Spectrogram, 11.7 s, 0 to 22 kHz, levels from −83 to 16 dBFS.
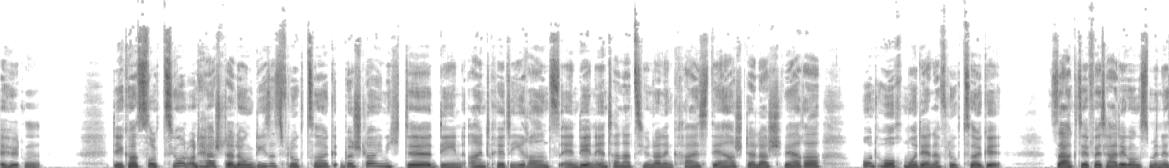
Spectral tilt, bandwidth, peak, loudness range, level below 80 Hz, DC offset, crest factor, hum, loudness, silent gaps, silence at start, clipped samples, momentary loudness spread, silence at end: -3 dB/octave; over 20 kHz; -2 dBFS; 2 LU; -56 dBFS; under 0.1%; 18 dB; none; -20 LUFS; none; 0 s; under 0.1%; 7 LU; 0 s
